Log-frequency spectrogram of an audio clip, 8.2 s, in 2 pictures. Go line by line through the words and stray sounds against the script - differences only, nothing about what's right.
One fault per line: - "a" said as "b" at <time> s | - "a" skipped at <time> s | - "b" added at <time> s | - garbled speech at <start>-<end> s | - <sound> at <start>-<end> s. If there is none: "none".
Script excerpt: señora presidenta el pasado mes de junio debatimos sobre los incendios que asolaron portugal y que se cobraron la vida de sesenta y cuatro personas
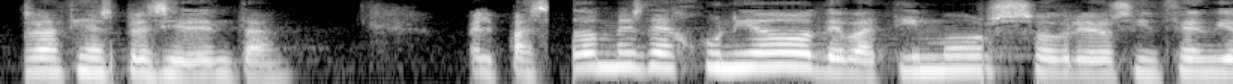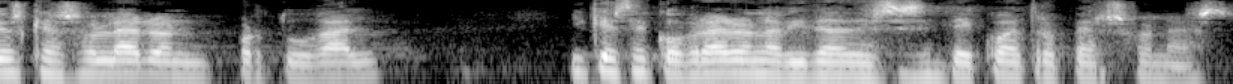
- dropout at 1.8-1.9 s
